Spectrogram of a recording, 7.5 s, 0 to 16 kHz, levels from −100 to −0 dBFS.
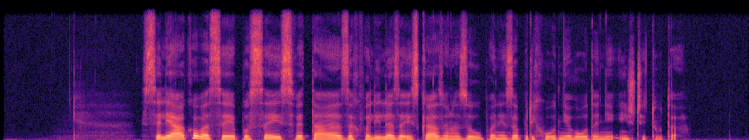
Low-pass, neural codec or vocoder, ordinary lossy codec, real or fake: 14.4 kHz; none; none; real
